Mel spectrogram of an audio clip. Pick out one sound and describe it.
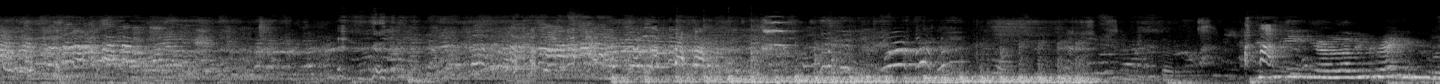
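Young children chatter and call out nearby in an echoing hall.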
